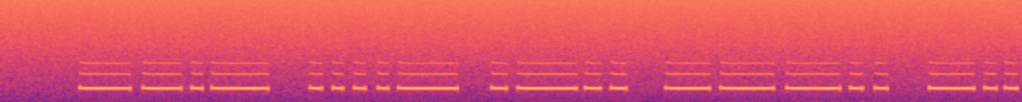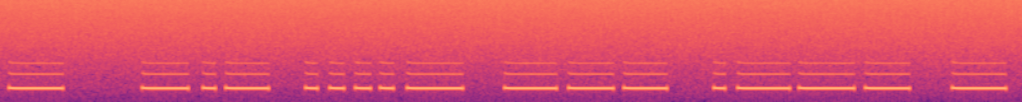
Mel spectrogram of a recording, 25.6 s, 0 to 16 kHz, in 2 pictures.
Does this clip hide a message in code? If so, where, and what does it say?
Yes: Morse code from 0.9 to 25.4 s, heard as a keyed tone, hand-sent with a straight key, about 8 wpm, 510 Hz. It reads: Q4L8X K4OJT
